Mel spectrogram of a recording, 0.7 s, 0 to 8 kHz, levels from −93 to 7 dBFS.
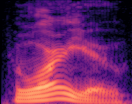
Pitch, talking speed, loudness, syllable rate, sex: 110 Hz, 270 wpm, -14 LUFS, 6.4 syllables/s, male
